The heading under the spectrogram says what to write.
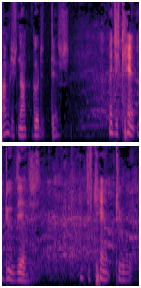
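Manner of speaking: lightly hammed-up despair; mock defeated. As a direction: mimic someone giving up. Voicing defeated self-talk.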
